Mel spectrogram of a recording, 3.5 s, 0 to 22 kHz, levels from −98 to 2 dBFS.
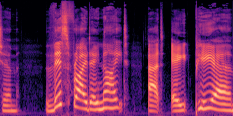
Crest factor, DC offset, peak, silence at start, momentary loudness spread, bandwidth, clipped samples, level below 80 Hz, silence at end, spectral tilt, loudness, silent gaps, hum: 14 dB; under 0.1%; 0 dBFS; 0 s; 16 LU; over 20 kHz; under 0.1%; -58 dBFS; 0 s; -2.5 dB/octave; -14 LUFS; none; none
